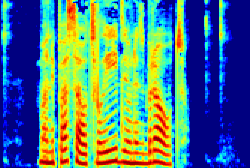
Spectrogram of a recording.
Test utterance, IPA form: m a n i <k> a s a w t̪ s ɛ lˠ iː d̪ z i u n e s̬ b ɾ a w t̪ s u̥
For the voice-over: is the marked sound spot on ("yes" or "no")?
no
